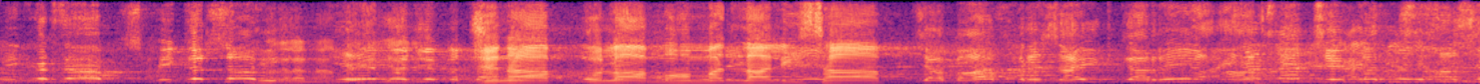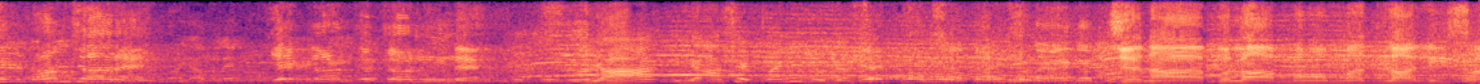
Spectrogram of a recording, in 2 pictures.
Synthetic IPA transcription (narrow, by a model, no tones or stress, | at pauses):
iːkəɾsaːbspiːkəɾsaːjemʊd͡ʒʱebɐt̪d͡ʒd͡ʒɐnaːbɣʊlaːmːʊɦəmːəd̪laːliːsaːbd͡ʒɐbaːpːɾɪzaːɪɖkɐɾːẽaːd͡ʒket͡ʃẽːməɾmẽjɐɦãsekãːmd͡ʒaːɾɛ̃ːjeːkaːɳkakaːnũːnɦɛːjɐɦãjɐɦãsekɐnijekãnekɐ̃nbəɽaːẽɡad͡ʒɐnaːbɣʊlaːmːʊɦəmːəd̪laːlisa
